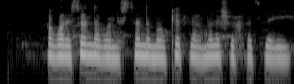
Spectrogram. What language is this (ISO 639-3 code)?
pus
